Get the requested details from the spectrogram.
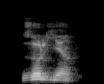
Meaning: Zolian
- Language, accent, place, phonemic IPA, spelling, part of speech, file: French, France, Lyon, /zo.ljɛ̃/, zolien, adjective, LL-Q150 (fra)-zolien.wav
